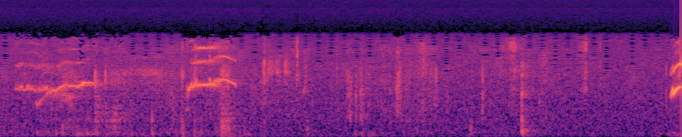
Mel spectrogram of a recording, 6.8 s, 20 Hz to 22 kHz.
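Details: Young kittens, 17 days old, born October 31, 2011, on November 16, 2011: a couple of high, wavering mews in the first seconds, then quieter rustling and a sharp knock at the close.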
